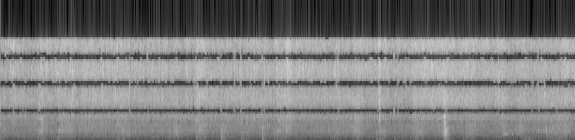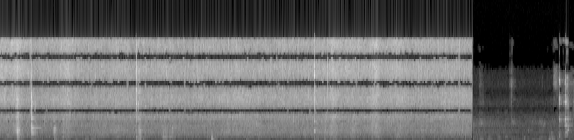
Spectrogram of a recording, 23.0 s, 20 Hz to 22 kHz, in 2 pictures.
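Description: Green beans, eggplant and pork sizzling as they stir-fry in a steel wok, with a spatula scraping and knocking against the pan now and then. The sizzle cuts off suddenly about 21 seconds in.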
